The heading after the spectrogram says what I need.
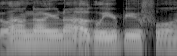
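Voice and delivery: mock reassurance. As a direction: gush like a cheesy friend.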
